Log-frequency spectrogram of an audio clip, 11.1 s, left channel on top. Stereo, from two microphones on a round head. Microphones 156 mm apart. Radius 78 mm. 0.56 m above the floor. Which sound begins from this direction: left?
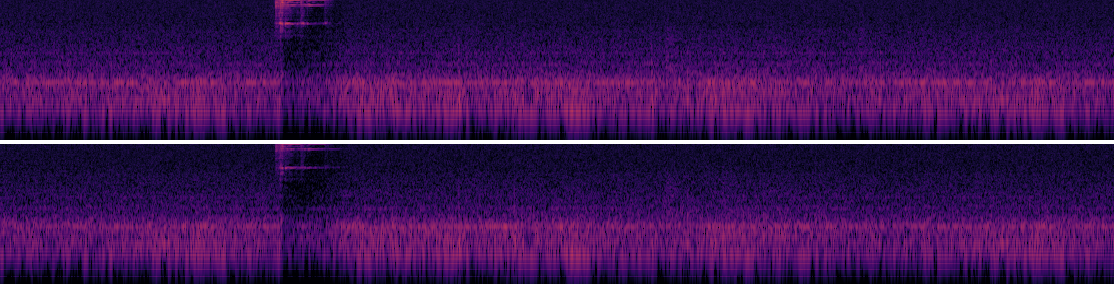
Keys jangling, at 2.8 s.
